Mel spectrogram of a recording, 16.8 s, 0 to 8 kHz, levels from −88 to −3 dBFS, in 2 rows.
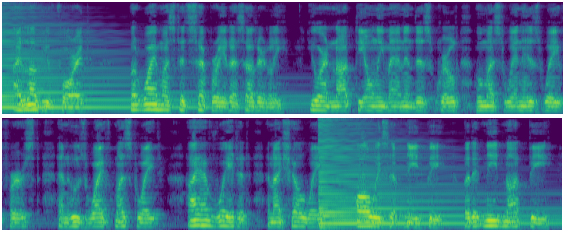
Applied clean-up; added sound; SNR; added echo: none; Keyboard (musical); 8 dB; reverberation time 0.2 s.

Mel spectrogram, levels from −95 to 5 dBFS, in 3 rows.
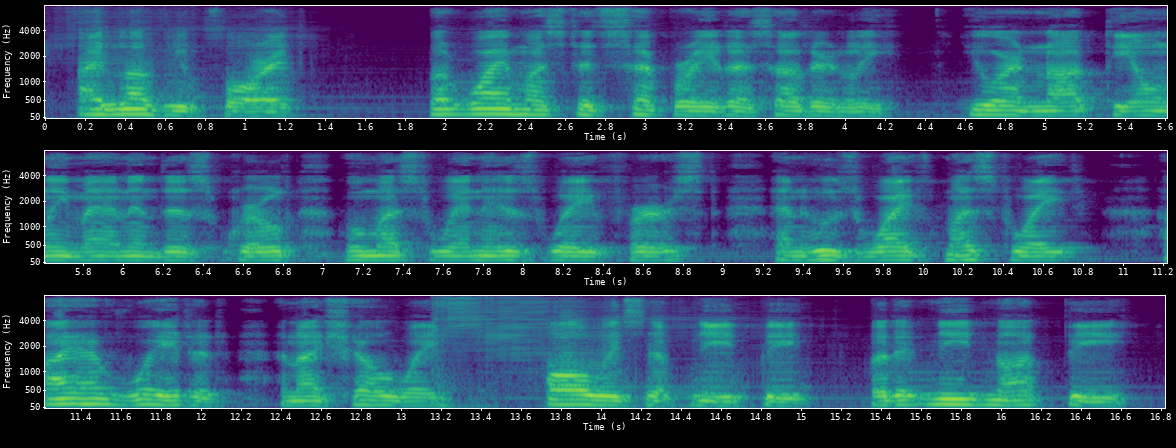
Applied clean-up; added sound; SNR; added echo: neural separator model SepFormer DNS4.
